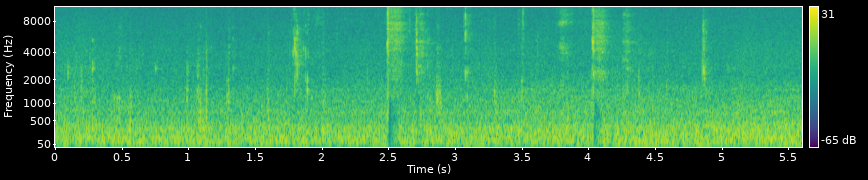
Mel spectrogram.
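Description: Kitchen scissors cutting up cooked baby octopus: irregular sharp snips and clicks of the blades, with a louder one about halfway and another a little later, over a steady low rumble.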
